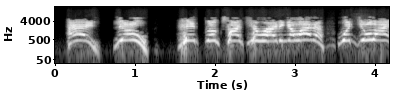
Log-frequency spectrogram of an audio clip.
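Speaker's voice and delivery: shouting. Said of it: "Gilbert yelling".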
